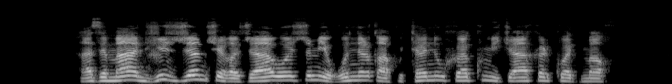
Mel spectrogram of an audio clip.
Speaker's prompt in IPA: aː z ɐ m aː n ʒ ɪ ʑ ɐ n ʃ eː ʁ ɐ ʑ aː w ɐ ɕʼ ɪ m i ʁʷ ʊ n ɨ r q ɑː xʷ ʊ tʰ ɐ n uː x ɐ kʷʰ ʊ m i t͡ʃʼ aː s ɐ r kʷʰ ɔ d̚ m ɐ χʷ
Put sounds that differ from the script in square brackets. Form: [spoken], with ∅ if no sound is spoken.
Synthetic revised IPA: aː z ɐ m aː n ʒ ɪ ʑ ɐ [m] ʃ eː ʁ ɐ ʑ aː w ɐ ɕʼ ɪ m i ʁʷ ʊ n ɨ r q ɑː xʷ ʊ tʰ ɐ n uː x ɐ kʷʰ ʊ m i t͡ʃʼ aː [x] ɐ r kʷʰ ɔ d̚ m ɐ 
